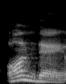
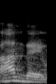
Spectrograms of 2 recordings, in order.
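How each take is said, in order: First: The word starts with an O sound. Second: The word starts with an A sound. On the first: "we say" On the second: "we say"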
